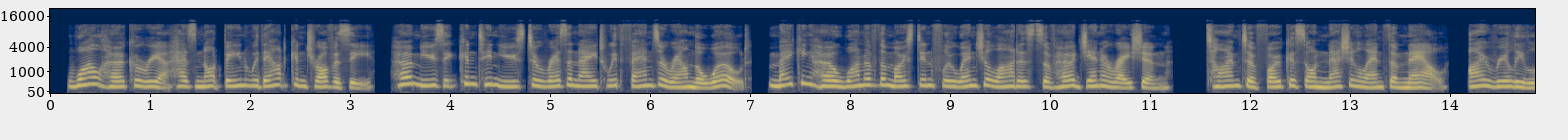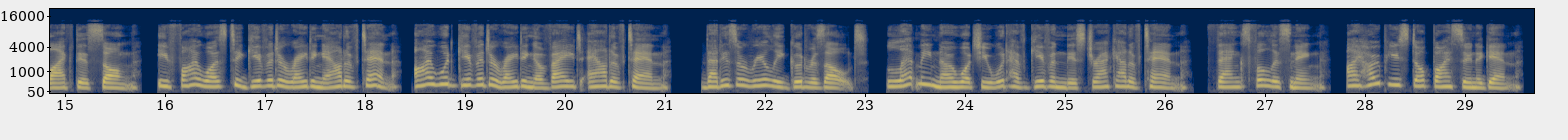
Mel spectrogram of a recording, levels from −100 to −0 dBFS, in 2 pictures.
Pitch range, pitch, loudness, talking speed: 210-260 Hz, 230 Hz, -27 LUFS, 185 wpm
